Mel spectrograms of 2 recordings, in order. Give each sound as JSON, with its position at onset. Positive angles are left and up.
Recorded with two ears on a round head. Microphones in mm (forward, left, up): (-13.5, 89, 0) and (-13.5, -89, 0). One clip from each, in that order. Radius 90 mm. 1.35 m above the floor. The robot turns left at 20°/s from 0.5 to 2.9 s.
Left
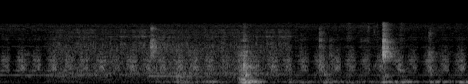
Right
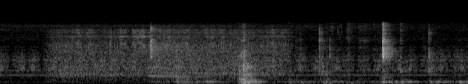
{"t": 1.5, "sound": "a drawer", "side_deg": -40, "distance_m": 0.9}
